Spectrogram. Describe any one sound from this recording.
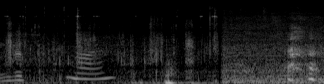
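A woman speaks close by outdoors.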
